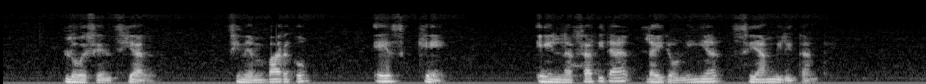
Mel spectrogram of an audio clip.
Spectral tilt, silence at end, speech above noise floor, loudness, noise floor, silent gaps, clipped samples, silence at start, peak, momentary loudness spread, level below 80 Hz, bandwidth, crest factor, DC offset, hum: -7 dB/octave; 1.1 s; 26 dB; -17 LUFS; -42 dBFS; none; under 0.1%; 0.05 s; 0 dBFS; 11 LU; -38 dBFS; 11.5 kHz; 18 dB; under 0.1%; none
